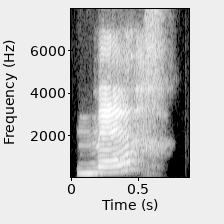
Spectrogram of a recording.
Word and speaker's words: mercredi: Ok, de nuevo, por sílabas. Mercredi. Mercredi. Encore une fois. Mercredi. mercredi. Parfait. La C y la R es el sonido, ¿ok?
